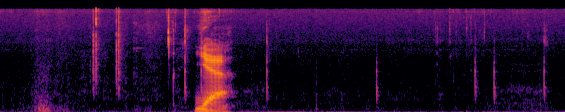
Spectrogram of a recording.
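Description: Buttons on a steering wheel click.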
